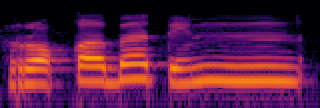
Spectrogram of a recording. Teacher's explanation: را زبر را، قاف زبر قا، رقا، با زبر با، رقبہ، تا دو زیر تن، رقبتن۔ اب یہاں پر ہم نے تا پر غنہ کیا ہے، کیونکہ تا دو زیر یعنی کہ جو تنوین ہے اس کے بعد سین آ رہا ہے جو کہ حروف حلقی میں سے نہیں ہے، رقبتن، تو اس لیے ہم اس پر غنہ کریں گے۔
